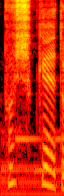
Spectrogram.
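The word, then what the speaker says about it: プ シュ ケ (ψυχή): 今月のメッセージはサイキックという言葉のもとになったサイキ、つまりプシュケについてです。心理学を意味するサイコロジーという言葉にもつながっています。古代ギリシャ語ではプシュケと発音して、魂、心、生命などを意味します。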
